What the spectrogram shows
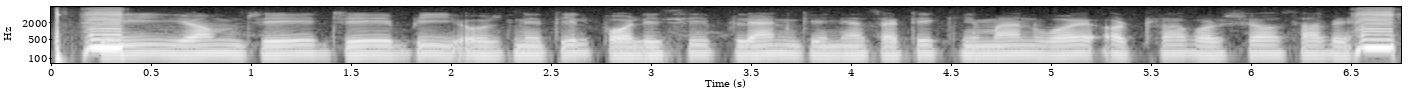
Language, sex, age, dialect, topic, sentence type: Marathi, male, 25-30, Varhadi, banking, statement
